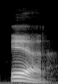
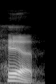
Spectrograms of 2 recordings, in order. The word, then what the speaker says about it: heir: হি হ্যাজ অ্যান এয়ার, এয়ার নট হেয়ার, তো এখানে এইচ এর উচ্চারণটা হয়নি, এখানে একটা ভাওয়েল সাউন্ড আসছে, এই কারণে বসিয়েছি এন।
